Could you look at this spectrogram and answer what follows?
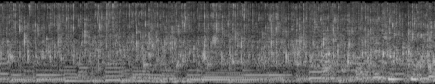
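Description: Water pours steadily from a tap into a tub for a monkey possum's bath, a continuous close splashing rush with no talking.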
